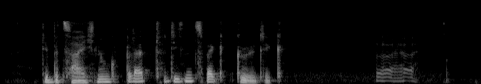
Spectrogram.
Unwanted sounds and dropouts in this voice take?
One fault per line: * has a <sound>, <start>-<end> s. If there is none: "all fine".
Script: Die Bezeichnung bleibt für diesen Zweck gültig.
* has a laugh, 3.7-4.2 s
